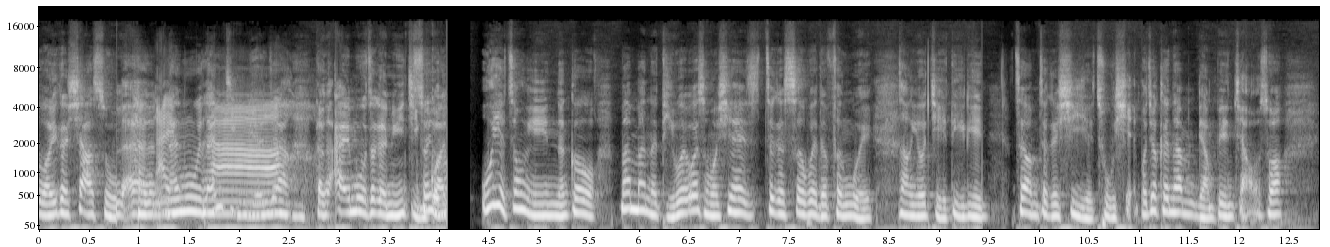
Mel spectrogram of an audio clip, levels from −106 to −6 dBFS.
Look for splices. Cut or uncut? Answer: cut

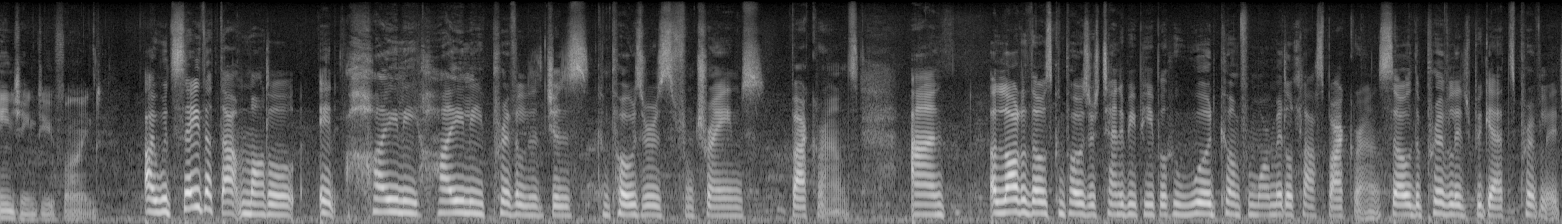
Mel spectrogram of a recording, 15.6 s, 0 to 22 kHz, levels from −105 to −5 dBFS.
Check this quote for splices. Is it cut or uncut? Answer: uncut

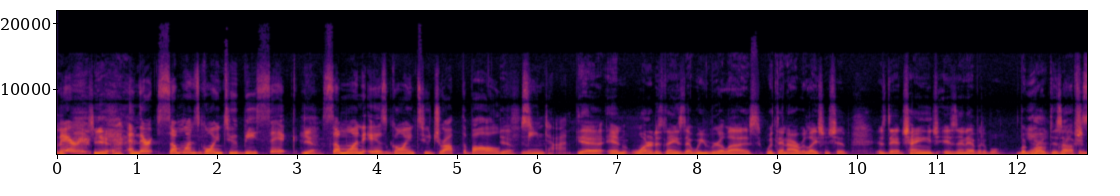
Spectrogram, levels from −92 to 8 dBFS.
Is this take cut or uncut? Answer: cut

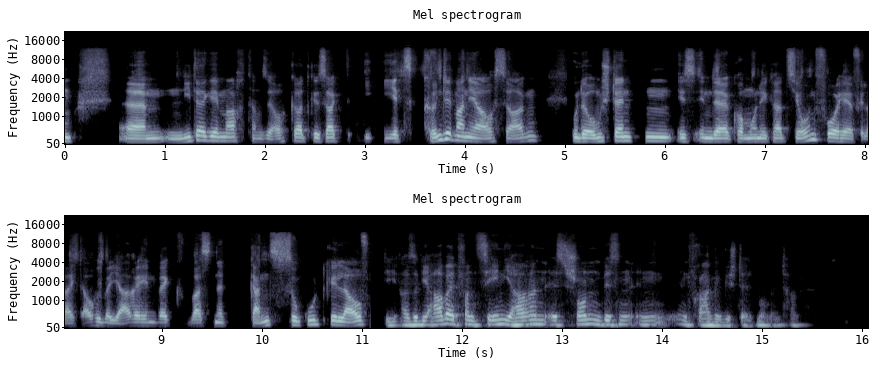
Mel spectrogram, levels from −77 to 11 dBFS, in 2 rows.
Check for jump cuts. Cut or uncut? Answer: cut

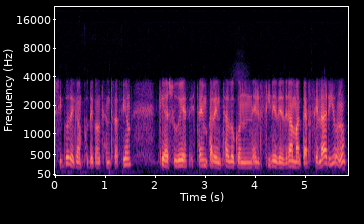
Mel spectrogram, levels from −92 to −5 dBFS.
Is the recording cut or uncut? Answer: uncut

